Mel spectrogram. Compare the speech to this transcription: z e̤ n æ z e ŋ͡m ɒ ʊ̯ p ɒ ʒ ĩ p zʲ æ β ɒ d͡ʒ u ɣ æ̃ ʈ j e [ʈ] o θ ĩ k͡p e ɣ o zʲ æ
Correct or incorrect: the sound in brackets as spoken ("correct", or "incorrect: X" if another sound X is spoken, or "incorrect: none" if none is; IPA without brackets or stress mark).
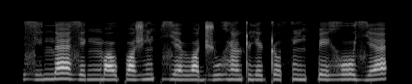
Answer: correct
